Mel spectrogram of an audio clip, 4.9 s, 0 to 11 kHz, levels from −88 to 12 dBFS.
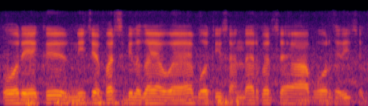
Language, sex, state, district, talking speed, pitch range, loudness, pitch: Hindi, male, Rajasthan, Bikaner, 220 wpm, 100-105 Hz, -18 LUFS, 100 Hz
